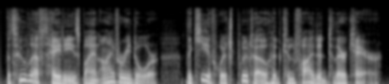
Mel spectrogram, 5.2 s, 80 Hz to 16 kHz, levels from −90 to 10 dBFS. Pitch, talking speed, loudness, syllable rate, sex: 125 Hz, 210 wpm, -18 LUFS, 5.3 syllables/s, male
